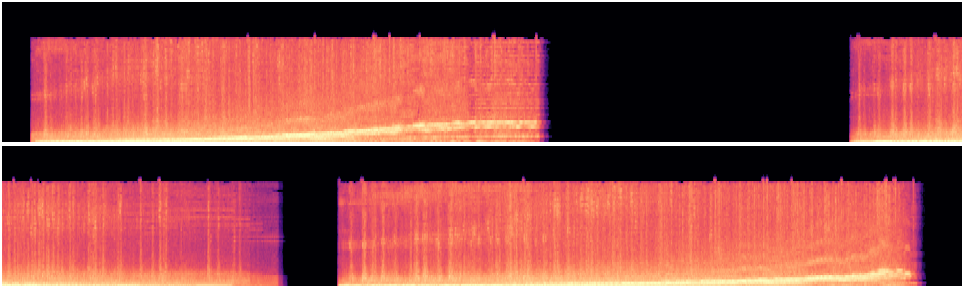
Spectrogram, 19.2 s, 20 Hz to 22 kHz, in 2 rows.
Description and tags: Riser particles x2 HZA 07-03-2019
Rising particles sound, abstract
abstract, effect, efx, fx, granular, particles, rise, riser, sfx, sound-effect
